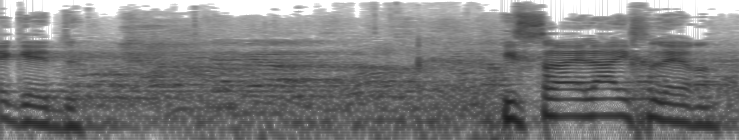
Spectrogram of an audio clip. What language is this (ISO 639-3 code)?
heb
